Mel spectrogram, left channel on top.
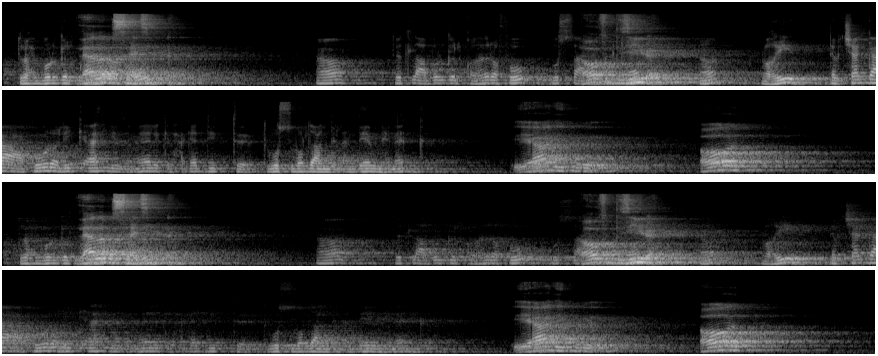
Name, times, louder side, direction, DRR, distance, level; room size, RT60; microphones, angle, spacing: voice 1, 0.2-1.5 3.1-3.4 3.9-6.5 7.0-7.2 7.6-8.0 8.3-12.8, left 4 dB, 55° left, 7 dB, 0.3 m, -30 dB
voice 2, 0.7-1.7 5.8-6.6 13.8-14.8 15.7-16.1, right 1 dB, 10° right, 0 dB, 0.5 m, -23 dB
7.0 x 4.1 x 4.8 m, 2.6 s
head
